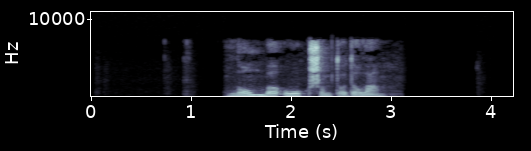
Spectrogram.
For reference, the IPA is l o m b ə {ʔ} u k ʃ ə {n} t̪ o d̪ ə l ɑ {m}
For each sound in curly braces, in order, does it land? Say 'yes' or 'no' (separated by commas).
yes, no, yes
